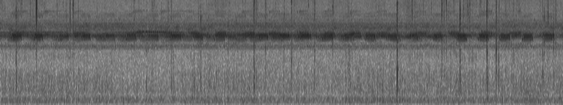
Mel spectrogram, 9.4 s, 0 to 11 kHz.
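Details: Grass insects on an autumn night beside a campfire in a round fire pit, recorded with an MKE600 microphone using low cut: a steady high, pulsing trill about three times per second, with sharp crackles and pops of burning firewood.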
